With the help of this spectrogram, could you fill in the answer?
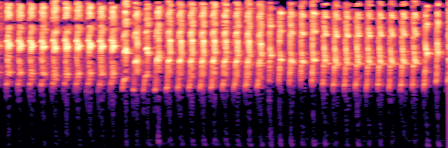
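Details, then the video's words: Lovebird long ngekek chatter directed at a rival, used as a lure: a continuous, very fast series of harsh high chirps, evenly repeated, with the tone shifting slightly lower partway through. "lovebird akan kepancing ngekek panjang"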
